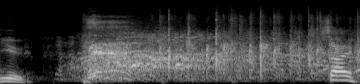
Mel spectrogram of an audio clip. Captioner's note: audience laughs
